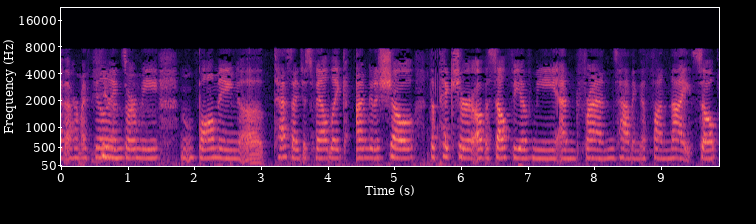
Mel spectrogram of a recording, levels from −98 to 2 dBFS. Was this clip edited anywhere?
no; 0 cuts

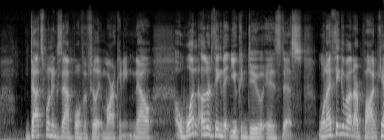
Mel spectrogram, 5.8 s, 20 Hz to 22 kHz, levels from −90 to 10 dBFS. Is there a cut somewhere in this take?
no; 0 cuts

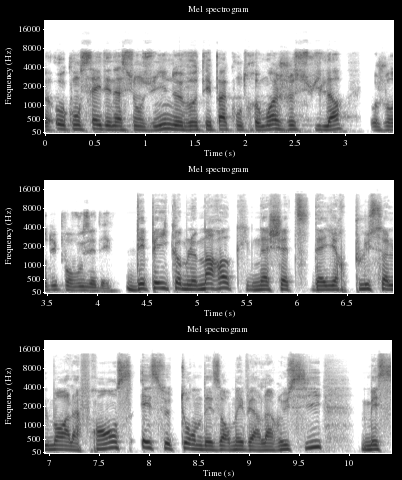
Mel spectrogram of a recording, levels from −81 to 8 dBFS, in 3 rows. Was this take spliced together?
no; 0 cuts

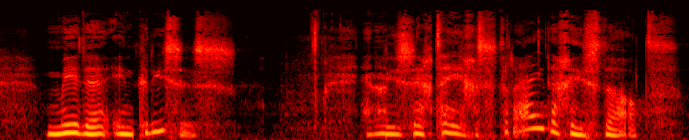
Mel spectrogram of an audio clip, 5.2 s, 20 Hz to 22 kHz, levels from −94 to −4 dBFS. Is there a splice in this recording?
yes; 3 cuts; at 1.0 s, 2.9 s, 3.2 s

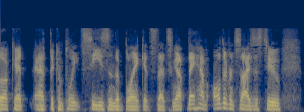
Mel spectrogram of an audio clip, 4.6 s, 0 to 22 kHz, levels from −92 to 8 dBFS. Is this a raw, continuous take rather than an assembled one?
no; 1 cut; at 2.6 s

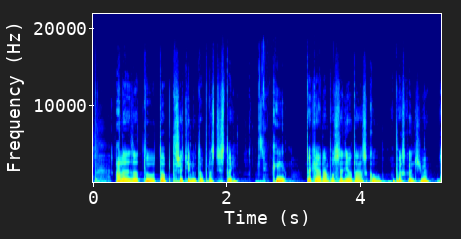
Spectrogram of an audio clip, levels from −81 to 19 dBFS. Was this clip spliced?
no; 0 cuts

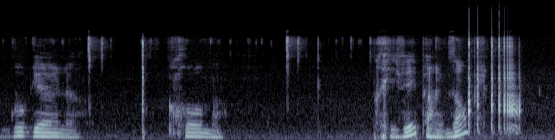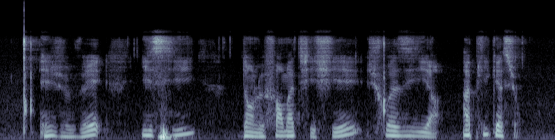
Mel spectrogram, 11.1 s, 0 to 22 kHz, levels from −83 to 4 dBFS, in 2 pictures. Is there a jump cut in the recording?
no; 0 cuts

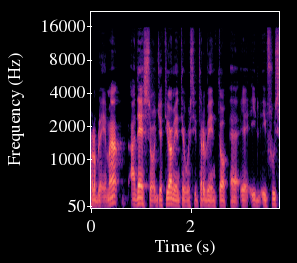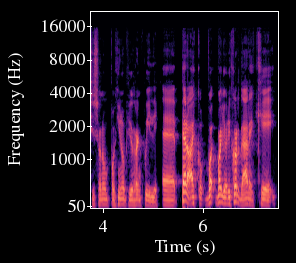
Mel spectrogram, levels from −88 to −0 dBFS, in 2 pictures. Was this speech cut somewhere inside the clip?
no; 0 cuts

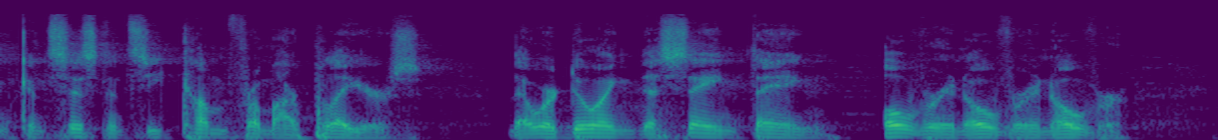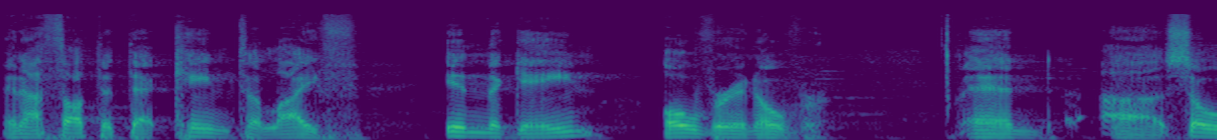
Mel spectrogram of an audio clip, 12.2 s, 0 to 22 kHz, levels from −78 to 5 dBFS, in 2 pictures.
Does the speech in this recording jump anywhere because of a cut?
no; 0 cuts

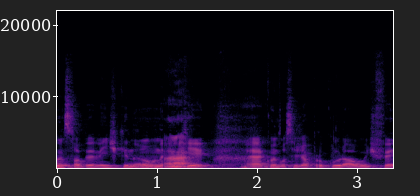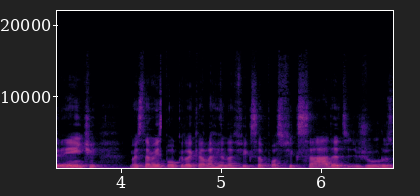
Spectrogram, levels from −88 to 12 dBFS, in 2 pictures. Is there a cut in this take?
yes; 3 cuts; at 1.1 s, 2.2 s, 4.4 s

